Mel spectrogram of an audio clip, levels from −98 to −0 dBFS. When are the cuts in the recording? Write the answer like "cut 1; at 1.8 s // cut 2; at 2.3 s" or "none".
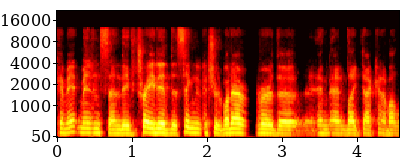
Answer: none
